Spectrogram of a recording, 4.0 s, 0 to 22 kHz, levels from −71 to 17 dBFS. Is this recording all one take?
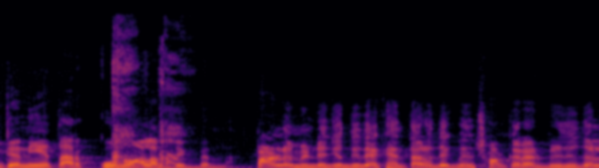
no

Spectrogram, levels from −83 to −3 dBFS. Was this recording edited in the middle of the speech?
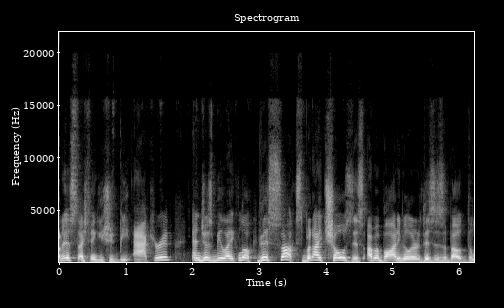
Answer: yes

